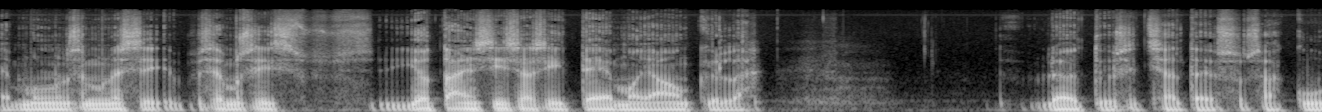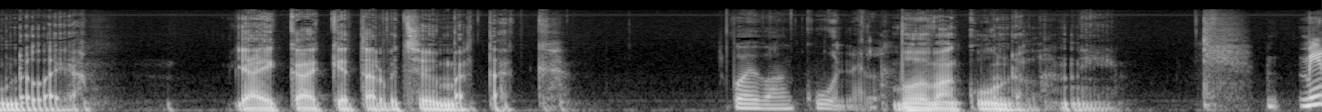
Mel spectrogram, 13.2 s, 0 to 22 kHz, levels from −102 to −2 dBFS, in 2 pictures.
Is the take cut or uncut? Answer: uncut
